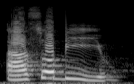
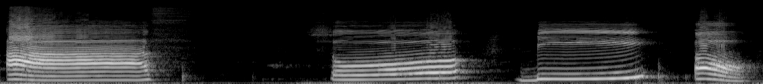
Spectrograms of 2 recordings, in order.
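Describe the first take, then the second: First: Assobio said slowly as one joined word; whole word, slowly. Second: Slow, separated syllables As, so, bi, ó with a pause between each. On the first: Teacher rereads the whole word assobio for the children, slow and joined. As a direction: say assobio smoothly, slowed down. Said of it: "Esse I e esse O". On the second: Teacher showing children how to split assobio, slow separated syllables. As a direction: sound out As, so, bi, ó one syllable at a time. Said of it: "separa bem pausadamente". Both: Shown as a demonstration.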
